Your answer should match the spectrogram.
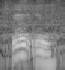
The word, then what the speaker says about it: oo: example halimbawa in tagalog oo o oo yes in oo first syllable o second syllable O small letter O. O. O. The first syllable O is where the accent is.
